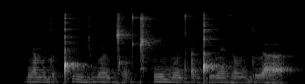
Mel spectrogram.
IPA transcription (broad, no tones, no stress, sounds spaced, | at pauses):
ɡ ã m ɡ ʊ ǃʰ i ŋ ɡ i m l õ d ɡ͡ǀ ɔ d ǁʰ ĩ m ũ d ʔ ã ǃʼ u l ɛ̃ z õ ŋ ɡ u l a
